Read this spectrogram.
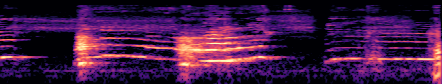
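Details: Playful pet dog Petunia calls to Stella with a dolphin-like whine: wavering tonal squeals mixed with short yips, in several bouts over a few seconds inside a room.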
